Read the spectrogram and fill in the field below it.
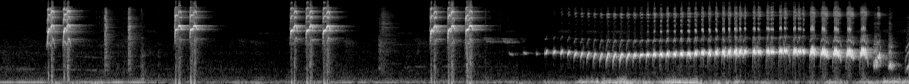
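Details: White-rumped shama lure recording; clusters of sharp ticking notes, then a long rapid trill rising slightly in pitch, with a low rumble beneath.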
